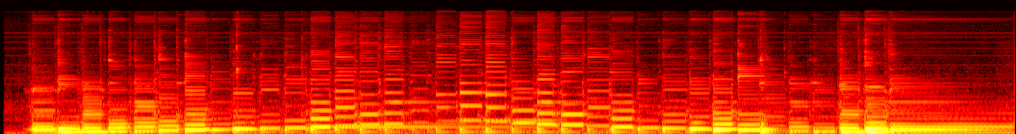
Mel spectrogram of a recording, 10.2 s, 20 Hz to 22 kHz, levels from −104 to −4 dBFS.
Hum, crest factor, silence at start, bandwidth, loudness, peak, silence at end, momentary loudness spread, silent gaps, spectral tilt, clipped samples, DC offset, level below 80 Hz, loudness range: none; 20 dB; 0.3 s; 13.5 kHz; -31 LUFS; -8 dBFS; 0 s; 13 LU; none; -9 dB/octave; under 0.1%; under 0.1%; -50 dBFS; 8 LU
